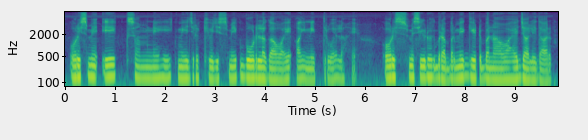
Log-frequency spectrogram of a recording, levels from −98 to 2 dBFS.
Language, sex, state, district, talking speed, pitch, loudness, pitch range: Hindi, male, Uttar Pradesh, Saharanpur, 195 wpm, 130 Hz, -17 LUFS, 120-135 Hz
